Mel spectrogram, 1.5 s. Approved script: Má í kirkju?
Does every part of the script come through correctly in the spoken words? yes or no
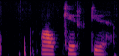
yes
